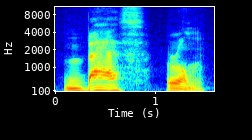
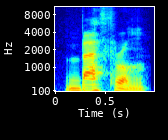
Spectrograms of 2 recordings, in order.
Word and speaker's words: bathroom: Where is the bathroom bathroom таке трішки важке слово до вимови тому що воно має TH bathroom спробуйте повторити bathroom і ціле речення Where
